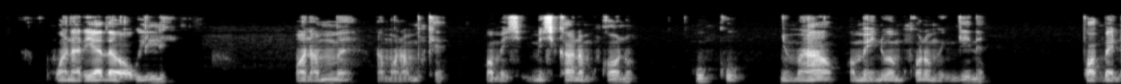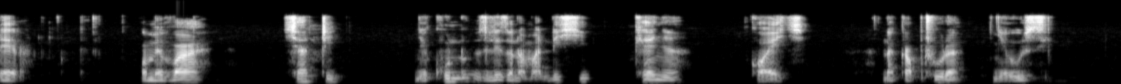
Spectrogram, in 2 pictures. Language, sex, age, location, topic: Swahili, male, 25-35, Kisii, education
